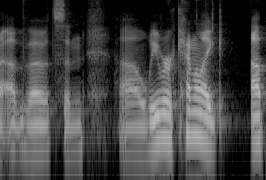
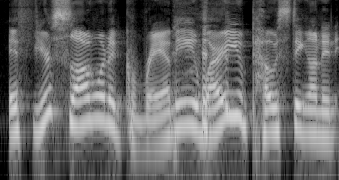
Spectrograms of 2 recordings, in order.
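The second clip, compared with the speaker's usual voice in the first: incredulous commenter; 6 semitones higher, 7 dB louder than usual. Retold or imitated. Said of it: "someone comments and is like".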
